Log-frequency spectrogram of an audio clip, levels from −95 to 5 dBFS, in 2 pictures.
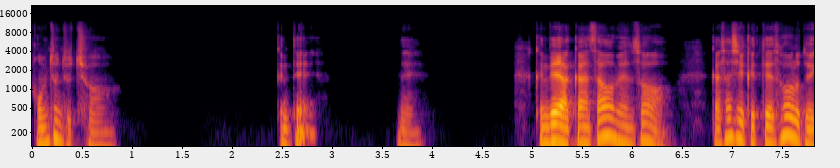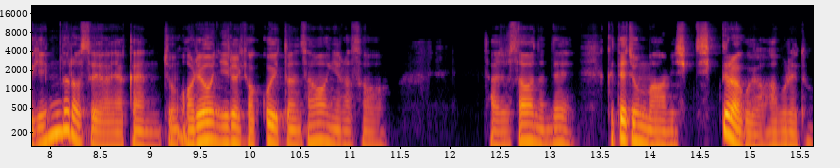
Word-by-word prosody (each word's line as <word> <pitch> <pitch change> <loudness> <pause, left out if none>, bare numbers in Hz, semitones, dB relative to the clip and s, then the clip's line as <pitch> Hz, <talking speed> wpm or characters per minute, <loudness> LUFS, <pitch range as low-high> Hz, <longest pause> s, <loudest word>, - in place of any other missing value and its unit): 엄청 130 +6 -1
좋죠. 100 -3 -7 1.6
근데 120 - -4 0.8
네. 100 -1 -10 1.1
근데 125 +3 +7
약간 125 -1 +6
싸우면서 135 - 0 0.3
그러니까 - - -2
사실 165 -2 +2
그때 125 -1 0
서로 170 +1 +3
되게 115 +1 0
힘들었어요. 145 - 0
약간 100 0 -5
좀 115 - -5
어려운 135 +4 +3
일을 125 0 +1
겪고 115 +3 -2
있던 115 -1 -3
상황이라서 110 -6 -6 1.0
자주 105 0 -6
싸웠는데 120 -3 -3 0.3
그때 160 -2 +3
좀 140 -4 0
마음이 105 -1 -3
식 105 - -4
식더라고요 105 - +2
아무래도. 100 +3 -6
120 Hz, 275 characters per minute, -24 LUFS, 105-140 Hz, 1.6 s, 근데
